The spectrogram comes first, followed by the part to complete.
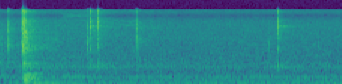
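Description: A few short, sharp clicks of a computer keyboard and mouse over a faint steady hum: one just after the start, a couple more about two-thirds of a second in, and another near the end.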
